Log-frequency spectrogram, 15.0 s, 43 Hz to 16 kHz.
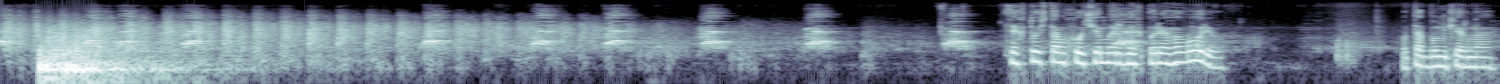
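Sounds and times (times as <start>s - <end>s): fast sharp cracks: 0.0s - 9.6s
dog barking: 5.3s - 9.9s, 11.1s - 11.6s.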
